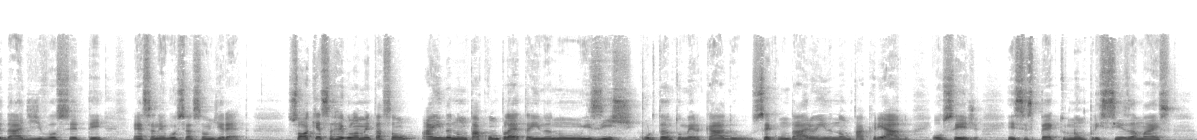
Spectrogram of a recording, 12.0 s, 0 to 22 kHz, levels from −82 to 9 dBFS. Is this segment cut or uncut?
cut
